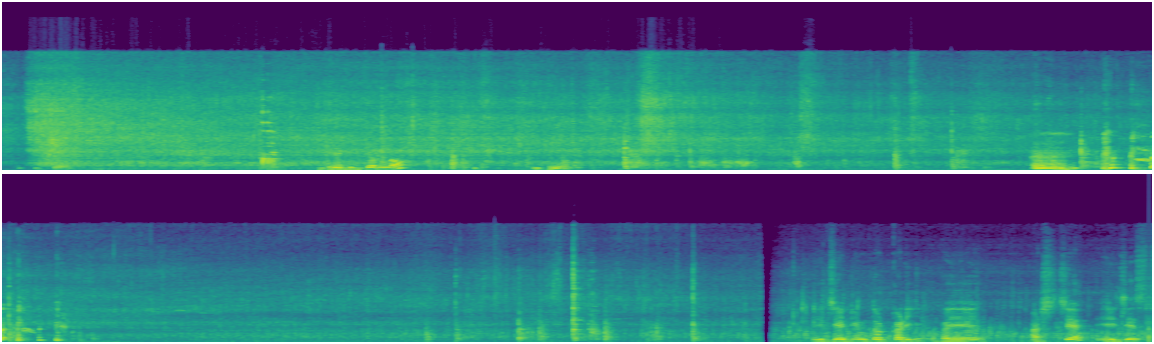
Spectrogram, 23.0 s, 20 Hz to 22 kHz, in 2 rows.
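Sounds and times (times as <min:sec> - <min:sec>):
curry sizzling in a pan: 0:00.0 - 0:23.0
spatula scraping a pan: 0:02.6 - 0:11.2, 0:15.6 - 0:18.6.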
